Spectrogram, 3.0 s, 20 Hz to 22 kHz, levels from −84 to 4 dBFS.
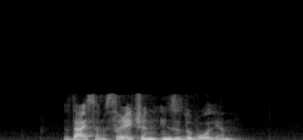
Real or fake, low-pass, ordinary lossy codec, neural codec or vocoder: real; 7.2 kHz; AAC, 32 kbps; none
